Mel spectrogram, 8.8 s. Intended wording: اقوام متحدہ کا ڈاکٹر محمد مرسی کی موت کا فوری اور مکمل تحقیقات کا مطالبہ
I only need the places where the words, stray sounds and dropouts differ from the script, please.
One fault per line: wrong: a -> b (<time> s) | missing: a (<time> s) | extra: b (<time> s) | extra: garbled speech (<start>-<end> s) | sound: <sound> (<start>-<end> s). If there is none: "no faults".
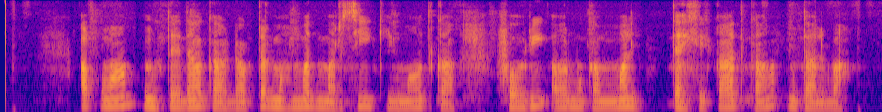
no faults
